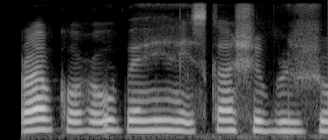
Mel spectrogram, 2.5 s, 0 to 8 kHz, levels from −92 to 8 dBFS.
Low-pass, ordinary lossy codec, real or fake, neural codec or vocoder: 7.2 kHz; none; real; none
